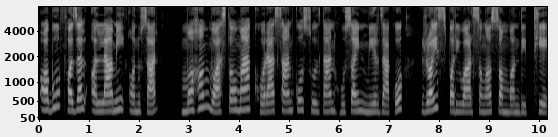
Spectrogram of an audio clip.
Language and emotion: Nepali, neutral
